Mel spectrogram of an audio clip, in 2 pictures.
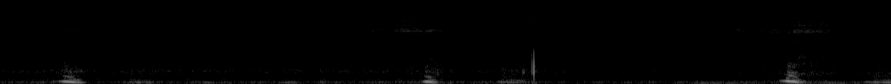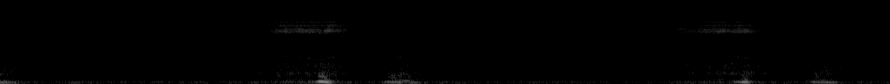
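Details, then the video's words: A Golden Retriever asleep indoors in a bedroom snores in low, rumbling breaths, each ending in a soft hiss, about every four seconds. "Golden Retriever snoring"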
